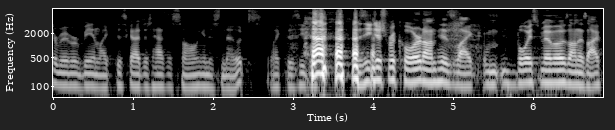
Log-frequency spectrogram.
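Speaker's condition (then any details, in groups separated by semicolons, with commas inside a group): No condition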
